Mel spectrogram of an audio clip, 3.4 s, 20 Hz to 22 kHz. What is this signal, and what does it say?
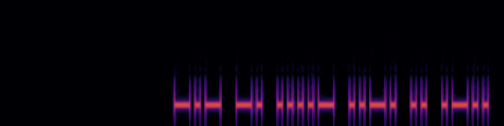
Morse code, heard as a keyed tone, about 34 wpm, 700 Hz. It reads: KN4FIL
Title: USA Call Signs Repeated 3x 35wpm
